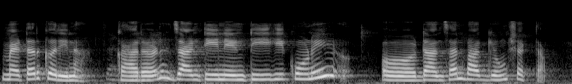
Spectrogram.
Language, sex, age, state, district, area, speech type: Goan Konkani, female, 30-45, Goa, Sanguem, rural, spontaneous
